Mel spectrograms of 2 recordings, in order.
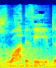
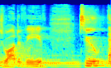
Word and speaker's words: Joie de Vivre: Really, he went from being the owner of a rather large boutique hotel company called Joie de Vivre. Did I say it right? – Exactly. – Okay, Joie de Vivre.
